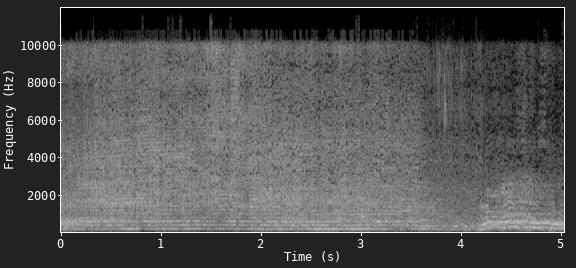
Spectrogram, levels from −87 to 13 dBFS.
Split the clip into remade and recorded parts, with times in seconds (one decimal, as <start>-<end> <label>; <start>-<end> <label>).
0.0-5.0 recorded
